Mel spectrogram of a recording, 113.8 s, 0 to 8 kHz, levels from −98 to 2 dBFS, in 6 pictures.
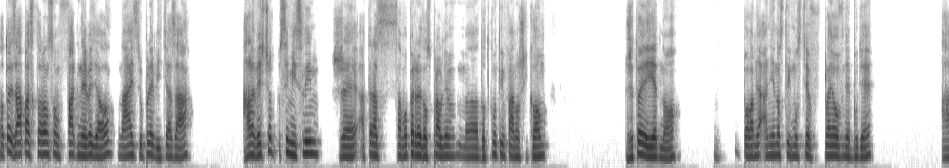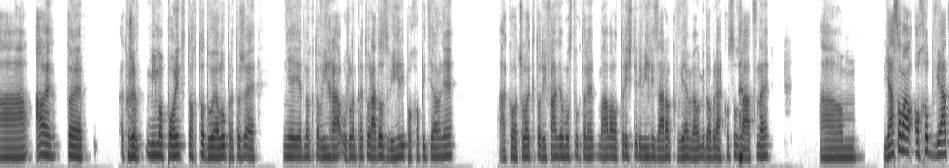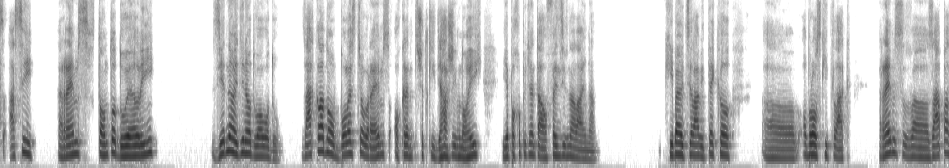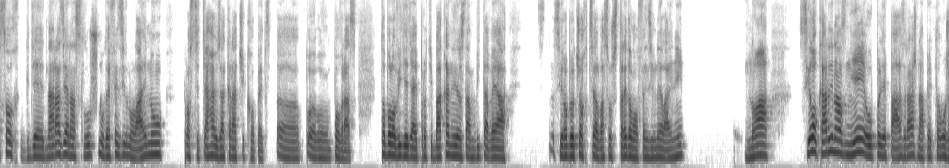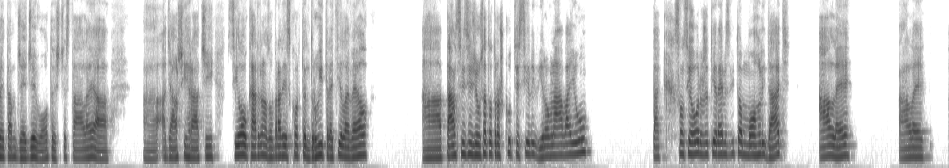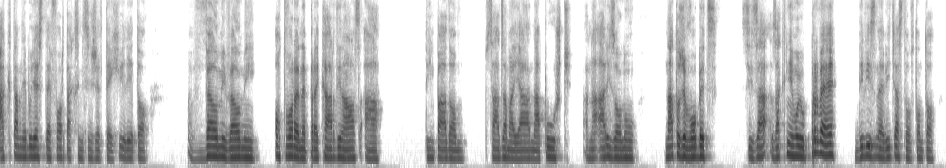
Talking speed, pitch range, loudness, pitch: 125 wpm, 125-150 Hz, -27 LUFS, 135 Hz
